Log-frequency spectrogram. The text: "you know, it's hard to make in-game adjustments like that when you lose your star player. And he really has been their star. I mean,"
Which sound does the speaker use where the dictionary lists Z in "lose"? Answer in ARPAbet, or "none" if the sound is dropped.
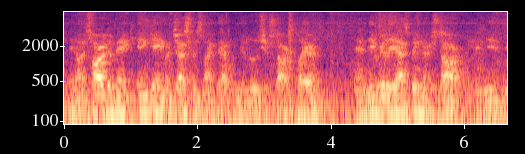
Z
